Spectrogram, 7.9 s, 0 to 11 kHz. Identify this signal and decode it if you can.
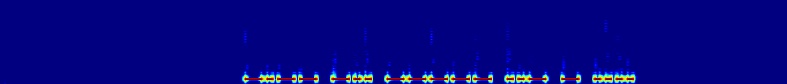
Morse code, heard as a keyed tone, about 22 wpm, 700 Hz. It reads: YD0UTH
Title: DXCC-100 Call Signs - 6 Characters - 22wpm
